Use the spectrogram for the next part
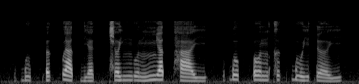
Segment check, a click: absent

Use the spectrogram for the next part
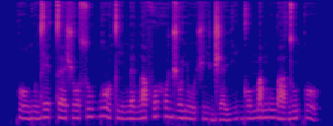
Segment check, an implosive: absent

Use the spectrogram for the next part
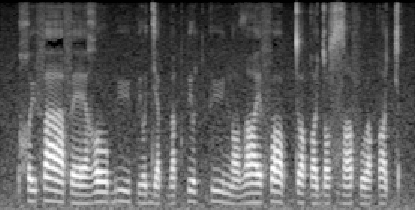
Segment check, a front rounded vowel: present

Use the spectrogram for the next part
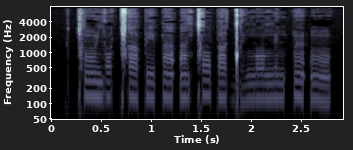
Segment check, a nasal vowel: present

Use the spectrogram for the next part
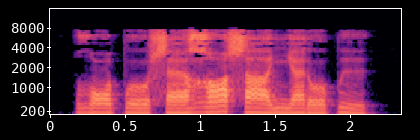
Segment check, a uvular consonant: present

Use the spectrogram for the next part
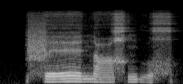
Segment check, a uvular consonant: present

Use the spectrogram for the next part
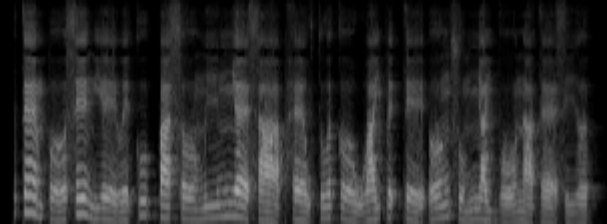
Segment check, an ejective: absent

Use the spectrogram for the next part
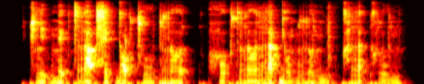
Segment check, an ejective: absent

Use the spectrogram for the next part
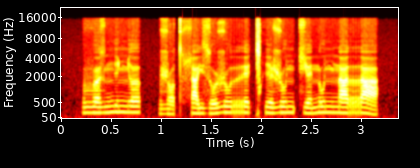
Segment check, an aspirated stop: present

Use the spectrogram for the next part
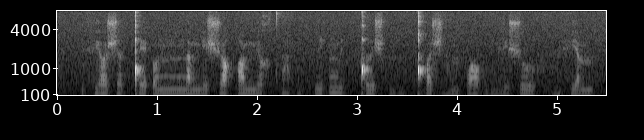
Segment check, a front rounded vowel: absent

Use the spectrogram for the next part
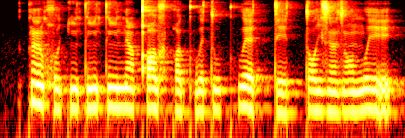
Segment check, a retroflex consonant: absent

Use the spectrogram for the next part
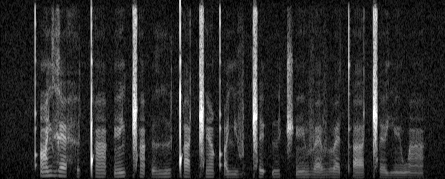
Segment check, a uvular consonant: present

